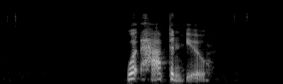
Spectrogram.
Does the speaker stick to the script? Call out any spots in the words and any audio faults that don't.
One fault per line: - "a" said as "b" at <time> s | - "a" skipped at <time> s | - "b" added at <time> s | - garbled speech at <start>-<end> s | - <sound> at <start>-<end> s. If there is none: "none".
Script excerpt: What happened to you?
- "to" skipped at 1.9 s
